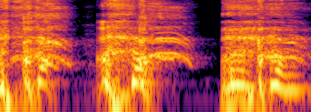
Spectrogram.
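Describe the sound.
A voice imitates a coughing fit: three harsh, raspy coughs in quick succession, loud, separated by brief gaps.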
